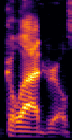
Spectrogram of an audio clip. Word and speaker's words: Galadriel: Please correctly pronounce these words. Galadriel.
